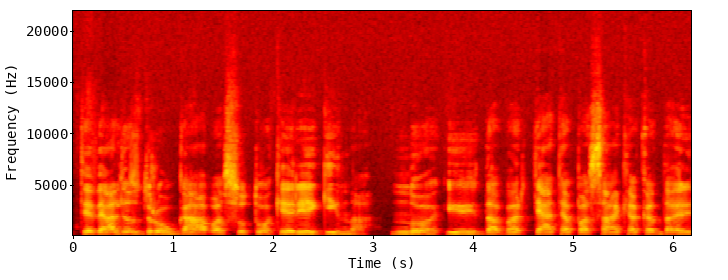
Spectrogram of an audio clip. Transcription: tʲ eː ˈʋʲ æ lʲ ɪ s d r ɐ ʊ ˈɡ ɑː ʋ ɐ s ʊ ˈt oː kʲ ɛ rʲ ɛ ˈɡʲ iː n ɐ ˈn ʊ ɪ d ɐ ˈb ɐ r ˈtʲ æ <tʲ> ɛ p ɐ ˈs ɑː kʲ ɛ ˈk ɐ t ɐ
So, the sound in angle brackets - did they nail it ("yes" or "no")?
yes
